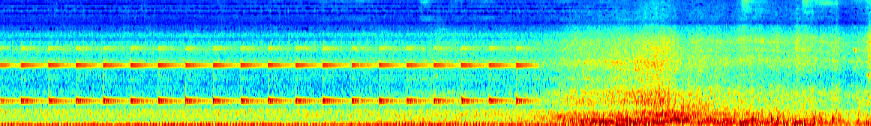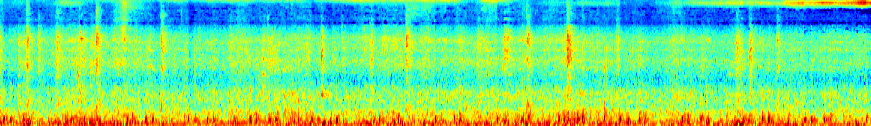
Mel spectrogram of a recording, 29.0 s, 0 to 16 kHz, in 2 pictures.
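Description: A container freight train hauled by a JR Freight DF200 diesel-electric locomotive passing through: a steady diesel rumble with a rapidly pulsing warning tone that stops about nine seconds in, the locomotive going by loudest around ten seconds in, then the container wagons rolling past with a continuous clickety-clack of wheels on the rails.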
